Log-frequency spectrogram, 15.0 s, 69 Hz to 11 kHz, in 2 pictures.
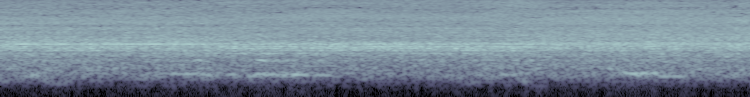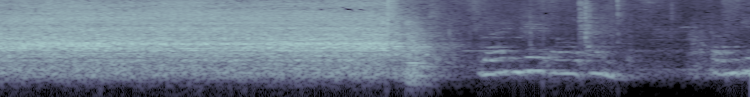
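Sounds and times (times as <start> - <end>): hair dryer blowing with motor whine: 0.0 - 12.0.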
